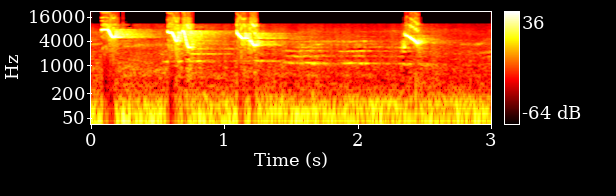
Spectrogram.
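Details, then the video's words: Saffron finch song played for teaching young birds, with styles called basto, pinto and fino: four sharp, high down-slurred notes about half a second apart, then a gap and a fifth, over a steady low rumble and a faint hum. "Una hora de Cantos para enseñar canarios, bastos, pintos, finos... (Sicalis Flaveola)"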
